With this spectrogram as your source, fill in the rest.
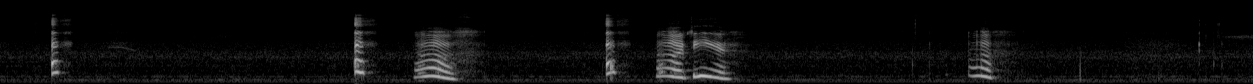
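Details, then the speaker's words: Newborn baby with hiccups: four abrupt, sharp hiccups roughly every three seconds, each followed by small whimpers or fussing. "Got the hiccups? you got the hiccups?"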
